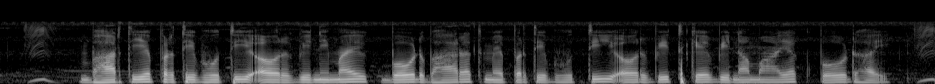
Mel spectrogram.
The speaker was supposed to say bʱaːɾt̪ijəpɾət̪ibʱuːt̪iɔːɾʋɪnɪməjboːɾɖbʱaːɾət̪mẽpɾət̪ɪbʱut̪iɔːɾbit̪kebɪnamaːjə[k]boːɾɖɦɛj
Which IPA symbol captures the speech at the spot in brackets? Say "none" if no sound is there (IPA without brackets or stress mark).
k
